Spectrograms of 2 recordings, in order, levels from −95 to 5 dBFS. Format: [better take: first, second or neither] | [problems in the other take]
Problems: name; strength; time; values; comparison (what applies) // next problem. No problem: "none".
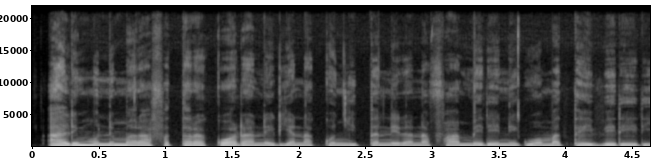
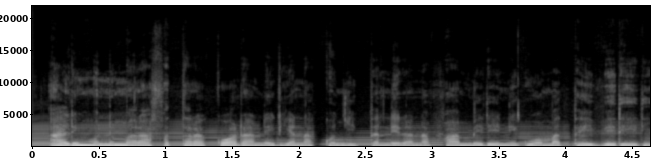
first | noise reduction (neural mask model RNNoise)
